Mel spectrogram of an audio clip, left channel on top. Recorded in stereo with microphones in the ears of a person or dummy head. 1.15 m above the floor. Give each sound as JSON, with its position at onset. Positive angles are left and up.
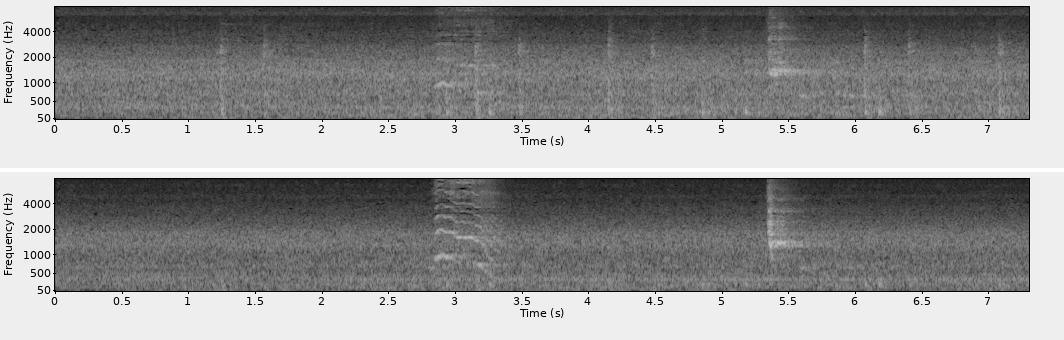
{"t": 2.8, "sound": "a cupboard door", "side_deg": -60, "distance_m": 0.9}
{"t": 5.3, "sound": "a splash", "side_deg": -55, "distance_m": 1.7}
